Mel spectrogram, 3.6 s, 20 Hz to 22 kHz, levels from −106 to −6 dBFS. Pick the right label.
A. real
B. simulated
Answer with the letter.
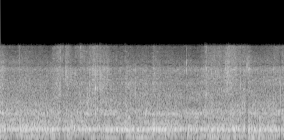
B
